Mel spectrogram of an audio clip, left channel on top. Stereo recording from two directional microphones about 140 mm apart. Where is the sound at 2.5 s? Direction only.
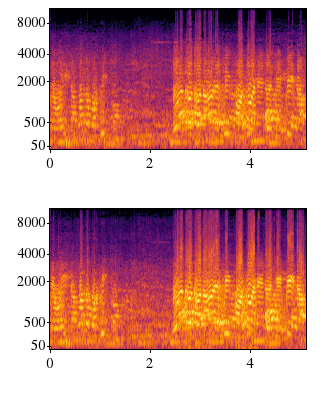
35° left (ahead or behind).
